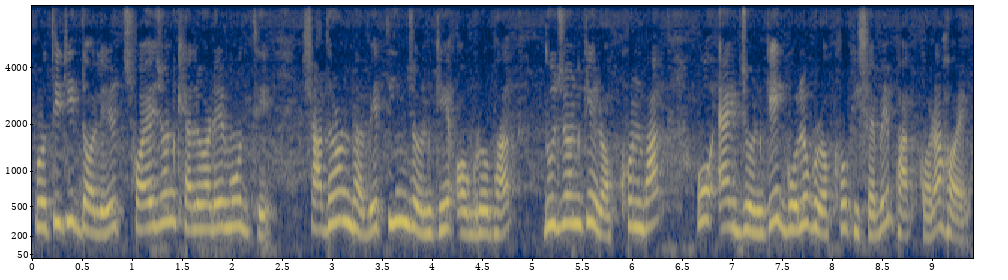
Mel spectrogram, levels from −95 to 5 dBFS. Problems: constant background noise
